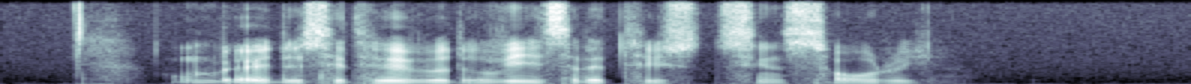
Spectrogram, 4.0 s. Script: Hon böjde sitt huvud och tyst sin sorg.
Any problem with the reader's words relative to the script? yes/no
yes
